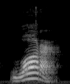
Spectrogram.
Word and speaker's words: water: Water, water. T가 모음과 모음 사이에 R까지 발음 나요.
